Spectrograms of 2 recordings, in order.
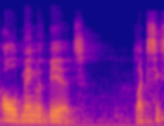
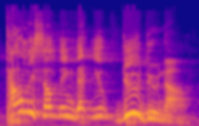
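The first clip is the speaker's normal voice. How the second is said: higher, louder demand; challenging; 9 semitones higher, 6 dB louder than usual. Acted. Preacher challenging believers, high and loud. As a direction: press them to name something.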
